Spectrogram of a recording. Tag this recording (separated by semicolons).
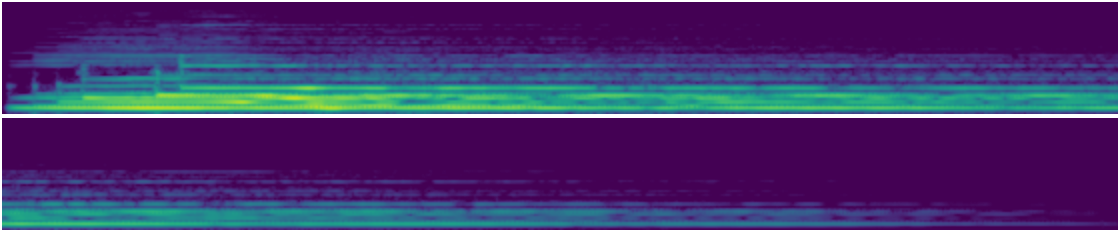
android; arcade; audacity; consola; gameaudio; gamedev; games; gamesound; indiedb; indiedev; indiesfx; soundeffects; stars; video; windows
